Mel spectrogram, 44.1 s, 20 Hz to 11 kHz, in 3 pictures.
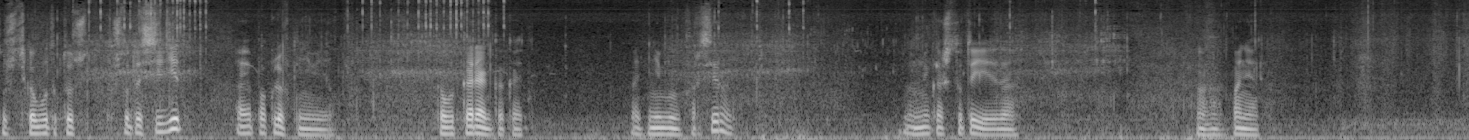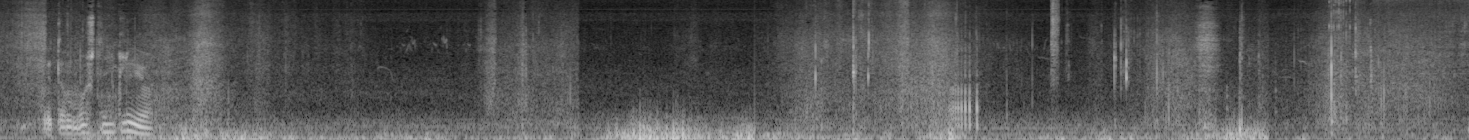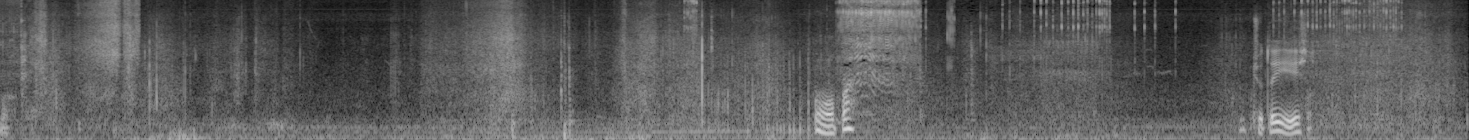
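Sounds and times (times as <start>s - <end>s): gusty breeze: 0.0s - 44.0s
rustling and knocks of fishing tackle: 0.4s - 5.3s, 27.1s - 32.6s, 33.2s - 41.2s, 41.8s - 44.0s.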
